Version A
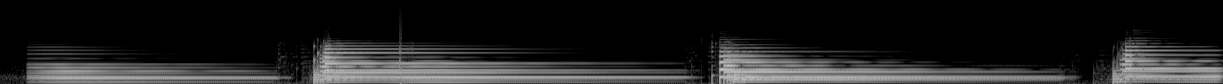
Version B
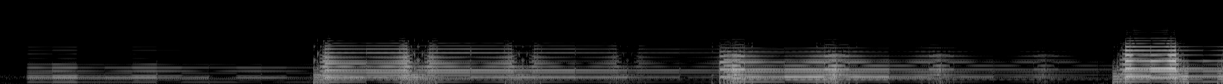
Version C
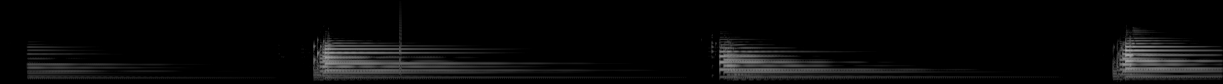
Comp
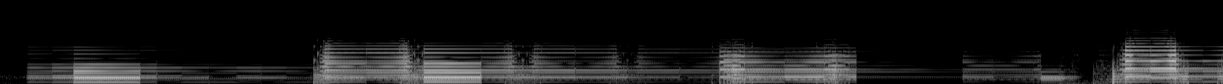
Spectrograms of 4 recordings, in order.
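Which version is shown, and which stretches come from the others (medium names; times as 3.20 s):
B
0.74–1.40 s: from A
4.24–4.81 s: from A
8.56–9.63 s: from C
10.41–11.14 s: from A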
